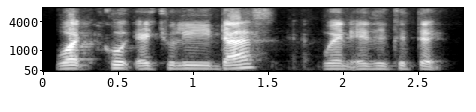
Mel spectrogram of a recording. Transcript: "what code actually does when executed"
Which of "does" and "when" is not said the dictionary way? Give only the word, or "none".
does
